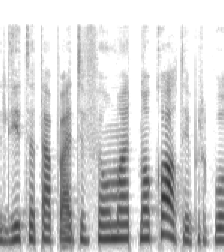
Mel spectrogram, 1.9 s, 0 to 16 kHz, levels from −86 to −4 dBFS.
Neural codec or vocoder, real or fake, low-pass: codec, 24 kHz, 0.9 kbps, WavTokenizer, medium speech release version 1; fake; 10.8 kHz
